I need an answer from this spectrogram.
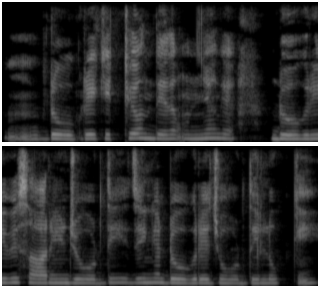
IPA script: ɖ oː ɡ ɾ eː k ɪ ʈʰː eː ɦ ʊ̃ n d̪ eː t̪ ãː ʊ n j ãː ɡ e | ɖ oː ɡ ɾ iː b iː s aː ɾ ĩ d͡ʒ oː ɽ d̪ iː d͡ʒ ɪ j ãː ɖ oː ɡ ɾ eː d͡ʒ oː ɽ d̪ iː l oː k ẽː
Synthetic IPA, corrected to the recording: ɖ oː ɡ ɾ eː k ɪ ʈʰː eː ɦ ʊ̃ n d̪ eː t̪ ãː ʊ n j ãː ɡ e | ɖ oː ɡ ɾ iː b iː s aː ɾ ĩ d͡ʒ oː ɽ d̪ iː d͡ʒ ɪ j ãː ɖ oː ɡ ɾ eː d͡ʒ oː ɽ d̪ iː l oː k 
